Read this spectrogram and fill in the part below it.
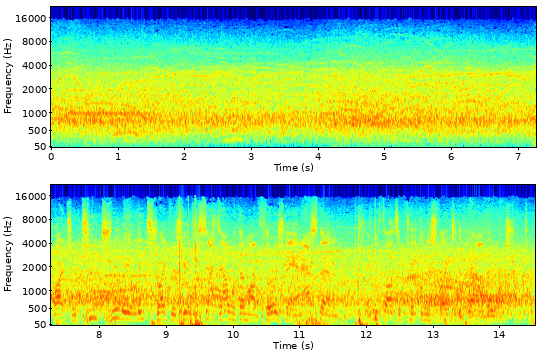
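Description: A crowd murmurs and cheers steadily in a large arena.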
